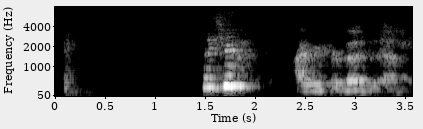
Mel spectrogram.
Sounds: Sneeze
